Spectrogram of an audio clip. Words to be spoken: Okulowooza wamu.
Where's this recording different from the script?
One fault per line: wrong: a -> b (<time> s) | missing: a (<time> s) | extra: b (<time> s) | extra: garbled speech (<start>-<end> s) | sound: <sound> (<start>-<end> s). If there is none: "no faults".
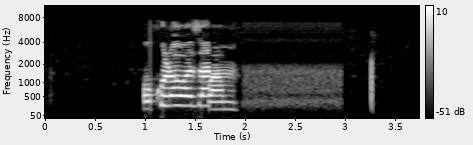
no faults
